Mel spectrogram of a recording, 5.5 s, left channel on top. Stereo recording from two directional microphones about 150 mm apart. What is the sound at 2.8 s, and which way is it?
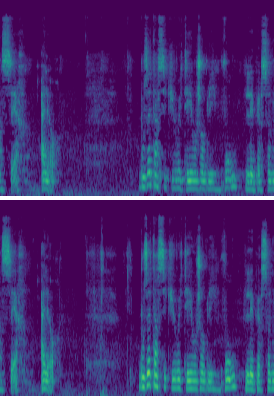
Speech, 45° right (ahead or behind).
